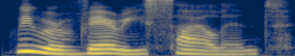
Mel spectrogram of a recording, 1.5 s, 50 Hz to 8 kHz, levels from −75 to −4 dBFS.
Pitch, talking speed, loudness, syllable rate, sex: 205 Hz, 165 wpm, -16 LUFS, 5.3 syllables/s, female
